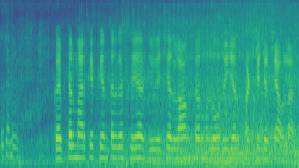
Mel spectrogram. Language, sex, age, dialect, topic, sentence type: Bhojpuri, male, 18-24, Southern / Standard, banking, statement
